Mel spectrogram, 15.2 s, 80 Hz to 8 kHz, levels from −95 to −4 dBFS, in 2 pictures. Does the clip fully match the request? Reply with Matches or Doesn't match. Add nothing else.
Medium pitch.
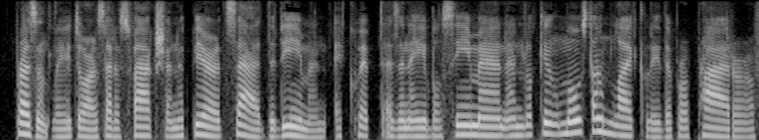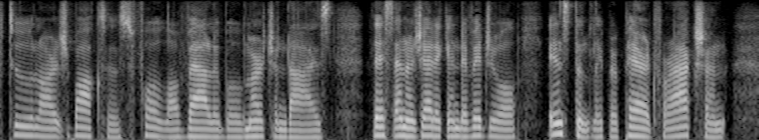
Matches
